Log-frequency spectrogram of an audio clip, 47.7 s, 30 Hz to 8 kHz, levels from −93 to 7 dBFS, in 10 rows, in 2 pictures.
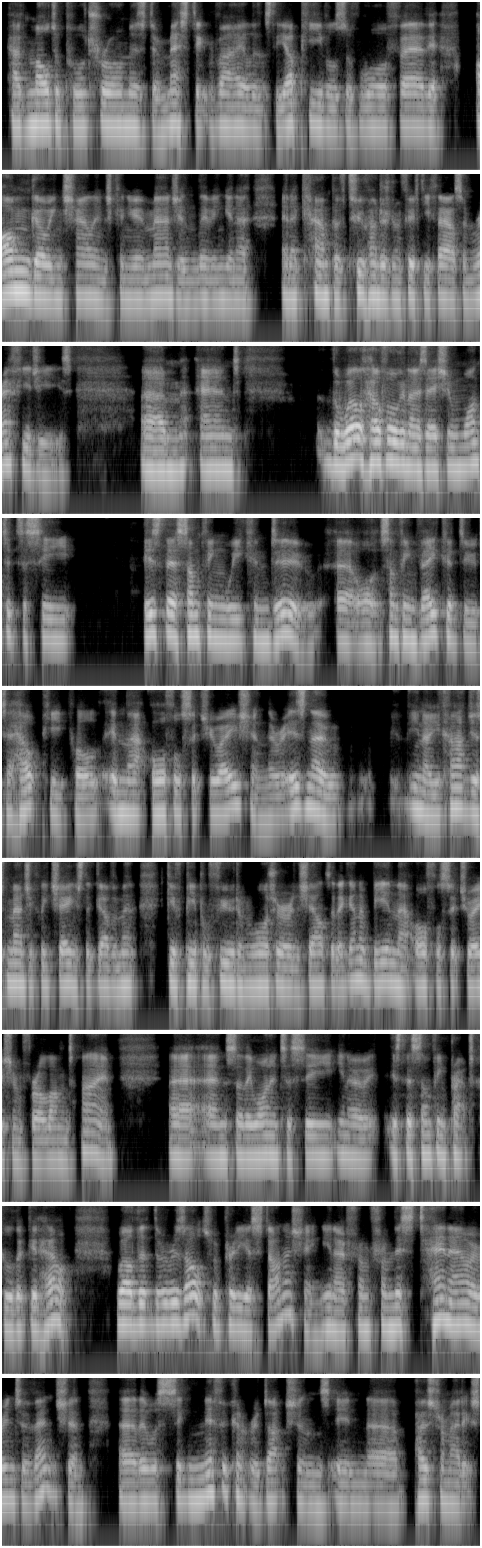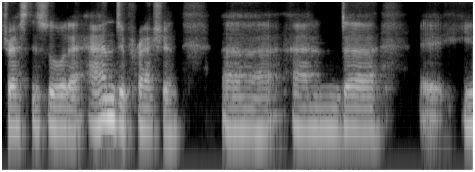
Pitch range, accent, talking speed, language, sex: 125-145 Hz, British, 160 wpm, English, male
